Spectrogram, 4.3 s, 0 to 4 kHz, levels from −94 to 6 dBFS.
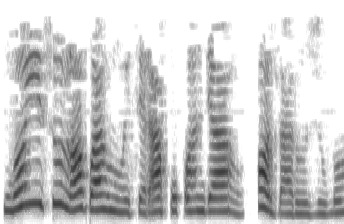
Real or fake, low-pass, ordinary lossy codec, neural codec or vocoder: fake; 3.6 kHz; MP3, 16 kbps; codec, 16 kHz, 8 kbps, FunCodec, trained on LibriTTS, 25 frames a second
